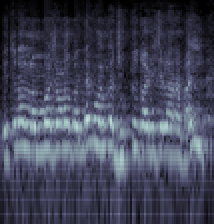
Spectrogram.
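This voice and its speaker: A man, telling an animated stand-up story with crowd work in mixed Hindi and English, acting out voices. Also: extremely high pitch, very fast. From India. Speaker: stand-up comedian. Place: comedy club stage before a live audience. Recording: roomy hall with loud crowd. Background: audience laughter.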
